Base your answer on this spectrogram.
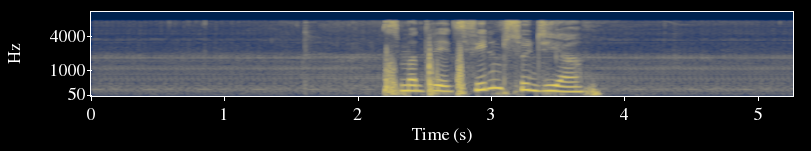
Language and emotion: Russian, neutral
